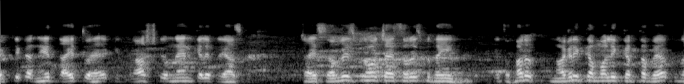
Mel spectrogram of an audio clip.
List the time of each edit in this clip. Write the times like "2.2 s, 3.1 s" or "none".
none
